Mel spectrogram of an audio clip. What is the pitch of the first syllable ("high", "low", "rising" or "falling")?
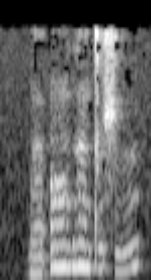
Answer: low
